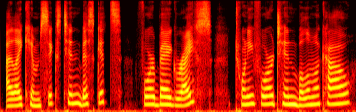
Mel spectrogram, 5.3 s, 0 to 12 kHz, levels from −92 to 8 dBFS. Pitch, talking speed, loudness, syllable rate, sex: 235 Hz, 145 wpm, -16 LUFS, 3.9 syllables/s, female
